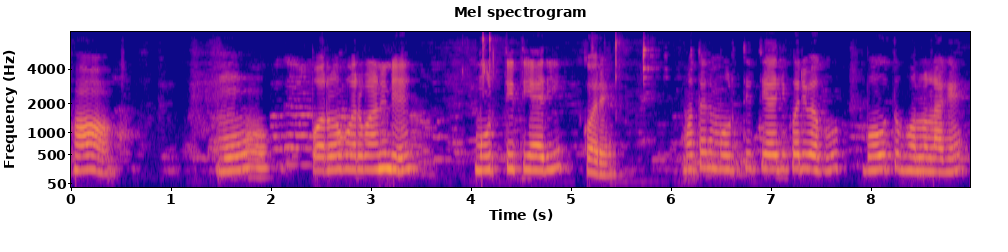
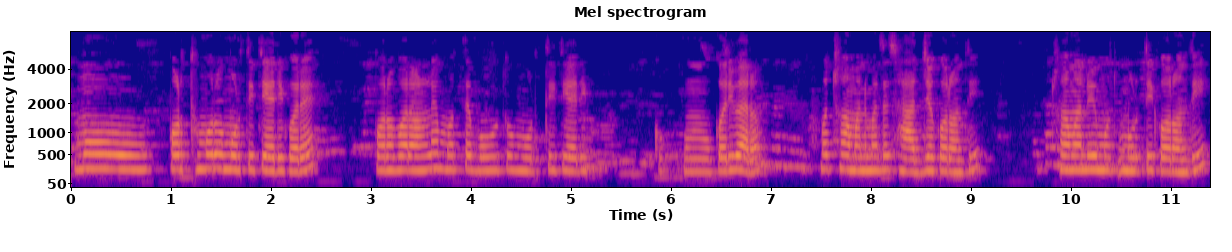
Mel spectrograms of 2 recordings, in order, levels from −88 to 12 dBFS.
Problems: constant background noise, continuous background conversations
